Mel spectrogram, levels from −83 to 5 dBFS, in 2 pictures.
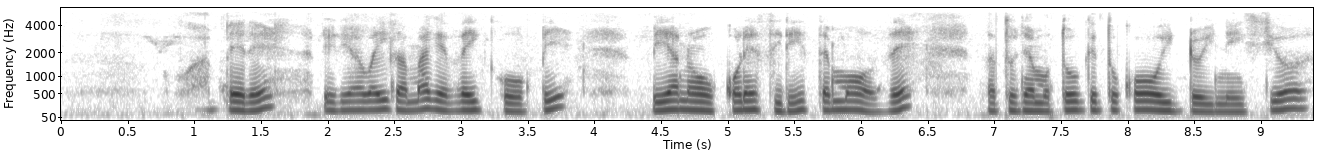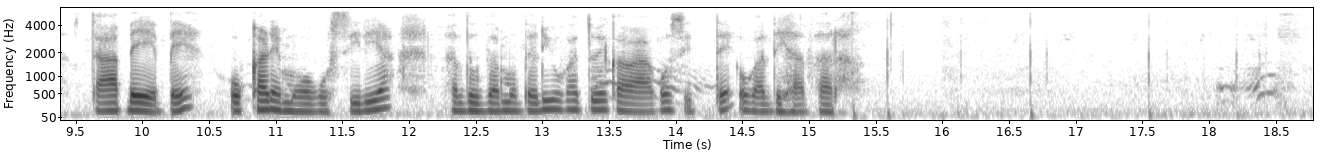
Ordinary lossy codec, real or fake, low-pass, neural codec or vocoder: MP3, 48 kbps; real; 5.4 kHz; none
